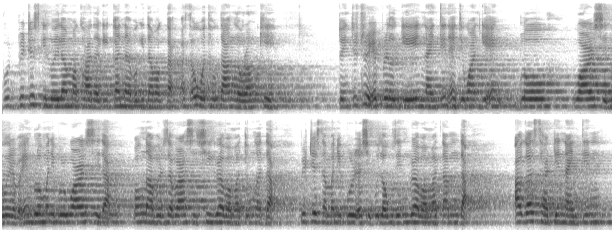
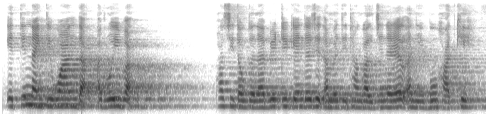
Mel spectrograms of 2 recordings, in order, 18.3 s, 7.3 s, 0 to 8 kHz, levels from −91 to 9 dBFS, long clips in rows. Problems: echo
